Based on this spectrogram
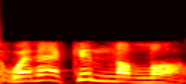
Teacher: طب وعند الوصل النون هتضيع شوية · Term: بخنفة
